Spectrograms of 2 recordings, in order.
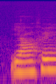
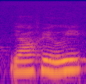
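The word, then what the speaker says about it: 야훼: 히브리 시기 되면 고유명사 야외에 발음 표기 입니다 정확히 말하면 유다인들이 하느님 이름을 직접 대놓고 발음하기가 소무 스러워 야외 라고 쓰고 아도나이 꽃 주님 이라고 읽는 풍습을 따른 것입니다 우리는 한글로 골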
